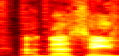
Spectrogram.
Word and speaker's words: ഗസ: ഒന്നും ചെയ്യാൻ കഴിയുന്നില്ല എല്ലാം നിസ്സഹായരായി നോക്കി നിൽക്കുകയാണ് ഞാൻ ഗസ എന്ന് ഗസ എന്ന് തന്നെയാണ് ഇവിടെ എല്ലാവരും പറയുന്നത് ഗാസ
